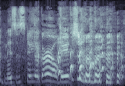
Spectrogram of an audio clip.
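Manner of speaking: laughing sassy quote. Retold or imitated. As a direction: toss it off laughing.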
